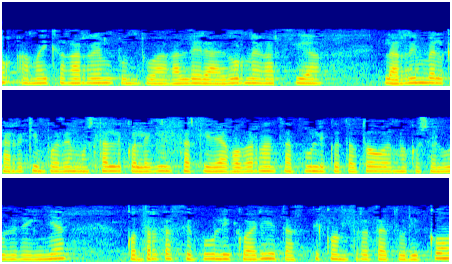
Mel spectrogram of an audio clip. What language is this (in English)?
Basque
